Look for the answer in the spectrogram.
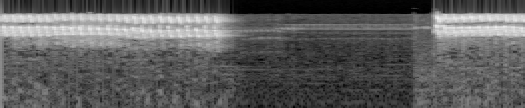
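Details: Gereja cililin kapas tembak sparrow training recording for contests: intense rapid buzzing trill, high and metallic, about two seconds long, silence for two seconds, then another trill starts.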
